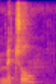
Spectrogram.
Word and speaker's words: Michel: And then, how do you spell that? – Like Mitchell. – Oh. – M-I-C-H-E-L. – Michiel? I guess.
